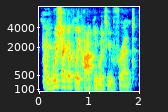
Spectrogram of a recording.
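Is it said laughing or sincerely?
sincerely. It is said sincerely, without laughing.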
